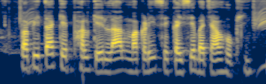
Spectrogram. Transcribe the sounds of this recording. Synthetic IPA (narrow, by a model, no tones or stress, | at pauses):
pəpit̪akepʰəlkelaːlməkɽisekəɪsebət͡ʃaːʋɦokʰiː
